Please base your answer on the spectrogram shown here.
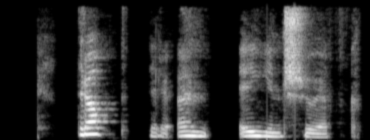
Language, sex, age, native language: Icelandic, female, 6, Icelandic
